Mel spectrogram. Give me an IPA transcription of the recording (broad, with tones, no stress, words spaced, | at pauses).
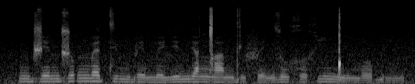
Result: nd͡ʒe˧ nd͡ʒo˦ŋ͡mɛ˦tʲu˧ mbe˨me˨ lʲe˦nʲa˦ŋ͡ǀa˧ndi˨ fe˨nzu˧xʊ˧xi˦ ŋ͡ǃi˨mo˨˦ɓi˧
